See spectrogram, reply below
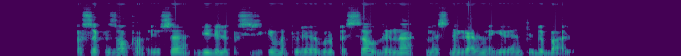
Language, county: Lithuanian, Vilnius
